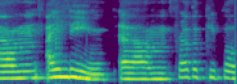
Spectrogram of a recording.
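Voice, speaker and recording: With a German accent, a woman speaks in a dark, mellow tone. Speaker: podcast host, consultancy founder. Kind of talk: podcast interview.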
